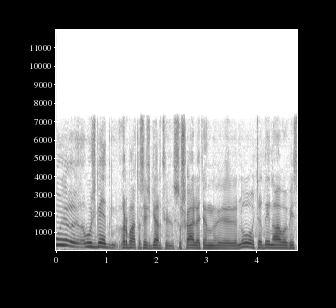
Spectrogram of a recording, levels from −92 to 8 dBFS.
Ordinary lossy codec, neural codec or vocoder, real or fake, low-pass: AAC, 64 kbps; codec, 16 kHz, 4 kbps, X-Codec, HuBERT features, trained on LibriSpeech; fake; 7.2 kHz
